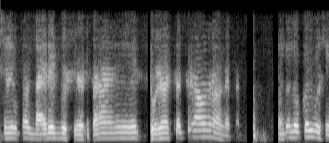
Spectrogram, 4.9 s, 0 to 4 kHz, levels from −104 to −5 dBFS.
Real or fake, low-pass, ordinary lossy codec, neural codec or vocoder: fake; 3.6 kHz; none; codec, 32 kHz, 1.9 kbps, SNAC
